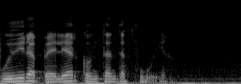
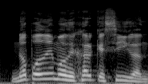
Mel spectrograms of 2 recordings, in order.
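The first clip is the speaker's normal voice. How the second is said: urgente; 7 semitones higher, 10 dB louder than usual. Acted. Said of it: "dijo el sapo".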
